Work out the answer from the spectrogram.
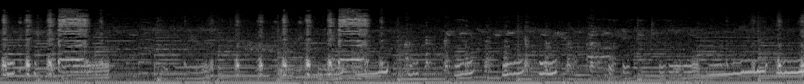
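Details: Hen gives a running series of short clucks, some with upward-bending notes, repeated steadily across the stretch, with continuous music playing underneath.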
